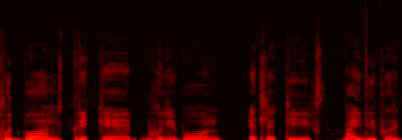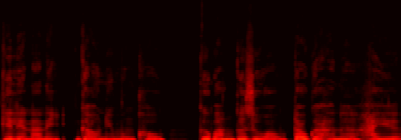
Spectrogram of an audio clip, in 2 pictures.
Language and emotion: Bodo, neutral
